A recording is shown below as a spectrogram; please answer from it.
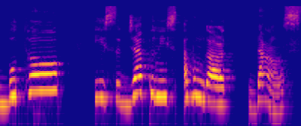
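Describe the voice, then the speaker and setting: Very wide pitch swings run through a woman's very slow speech. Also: quiet background. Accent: Bulgarian. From Bulgaria. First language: Bulgarian. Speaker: performance artist. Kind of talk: online talk presentation. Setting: video call. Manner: halting, many fillers and repeats.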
